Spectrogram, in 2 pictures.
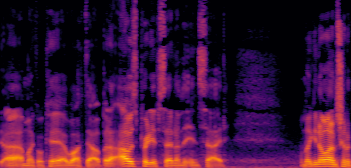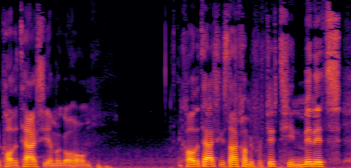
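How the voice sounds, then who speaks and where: A young man talking earnestly about handling emotions, telling personal stories with frequent restarts. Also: mid-range voice. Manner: earnest, storytelling, with restarts and "I'm like". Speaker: host sharing personal advice. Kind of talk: reflective personal talk.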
